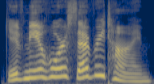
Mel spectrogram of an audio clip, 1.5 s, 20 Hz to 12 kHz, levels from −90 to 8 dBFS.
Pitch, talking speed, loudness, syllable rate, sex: 260 Hz, 235 wpm, -15 LUFS, 6.2 syllables/s, female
